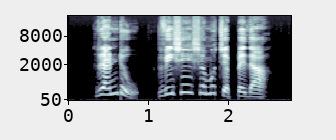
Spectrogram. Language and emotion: Telugu, neutral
